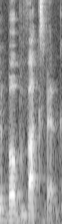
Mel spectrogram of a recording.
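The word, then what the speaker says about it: Bob-Waksberg: American Jew called Raphael Bob Waxberg. Yes, that's not how he would pronounce the name, but I find that W sound in these old Jewish European names harder to say than the V sound, which is how it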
